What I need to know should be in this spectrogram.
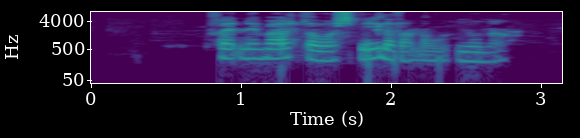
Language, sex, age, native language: Icelandic, female, 11, Icelandic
